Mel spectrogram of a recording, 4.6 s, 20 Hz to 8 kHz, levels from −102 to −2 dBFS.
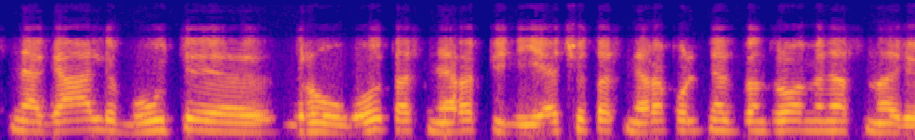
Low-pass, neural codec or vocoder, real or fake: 7.2 kHz; none; real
